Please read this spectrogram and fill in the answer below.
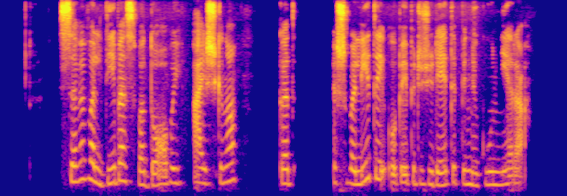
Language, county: Lithuanian, Vilnius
